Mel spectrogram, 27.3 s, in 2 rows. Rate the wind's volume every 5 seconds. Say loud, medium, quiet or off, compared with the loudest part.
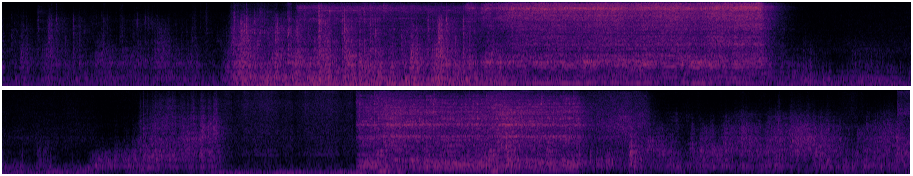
loud, loud, medium, medium, medium, medium.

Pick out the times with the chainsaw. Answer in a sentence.
You can hear the chainsaw from 4.4 to 11.4 s and from 18.9 to 22.4 s.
